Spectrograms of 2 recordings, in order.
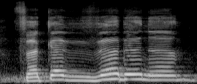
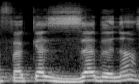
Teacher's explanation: dha kena keluar lidah, bukan zai, di sini dha.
